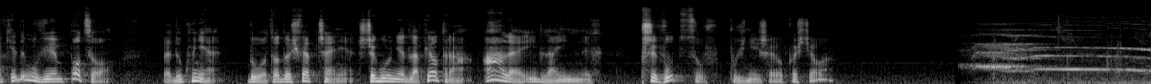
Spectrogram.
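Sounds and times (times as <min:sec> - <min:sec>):
speech: 0:00.0 - 0:08.4
rooster crowing: 0:09.6 - 0:11.4.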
